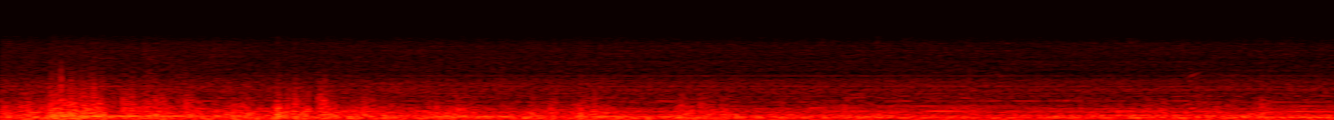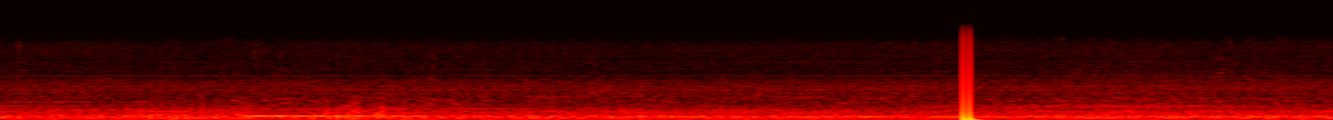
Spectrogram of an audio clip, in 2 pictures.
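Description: Steady low rumble of motorway traffic and running vehicle engines, with a low hum that swells briefly near the start and again about twelve seconds in. A single sharp click, the loudest sound, comes about seventeen seconds in.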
